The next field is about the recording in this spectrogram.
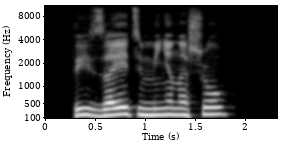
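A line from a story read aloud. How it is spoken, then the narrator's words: Calm, smiling. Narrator (Russian): спокойно улыбнулся Витрицкий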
